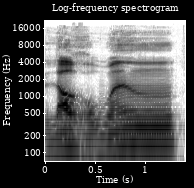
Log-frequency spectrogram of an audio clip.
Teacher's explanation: لام کو غائن کے ساتھ ملا, لغون. غائن کو موٹا پڑھیں گے, باؤنس نہیں ہوگا بلکہ غائن موٹا پڑھیں گے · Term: ہیوی لیٹر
